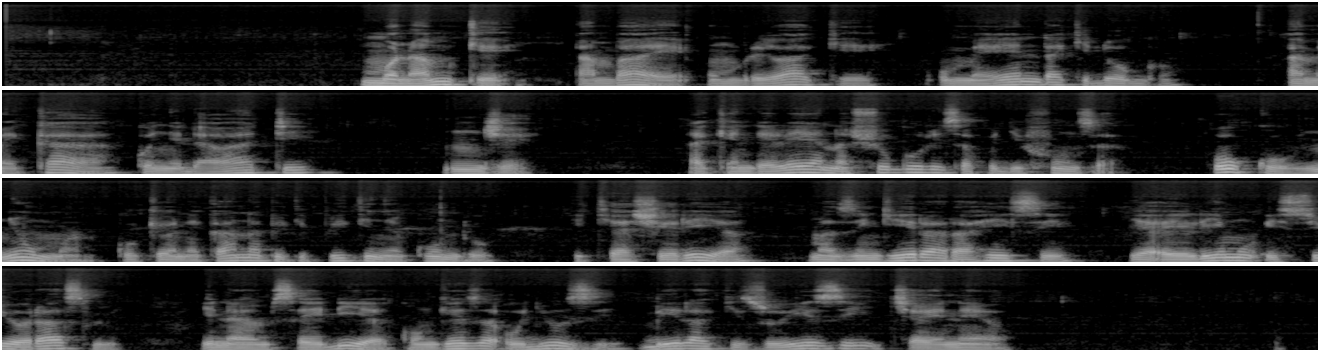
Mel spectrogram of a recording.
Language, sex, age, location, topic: Swahili, male, 25-35, Dar es Salaam, education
